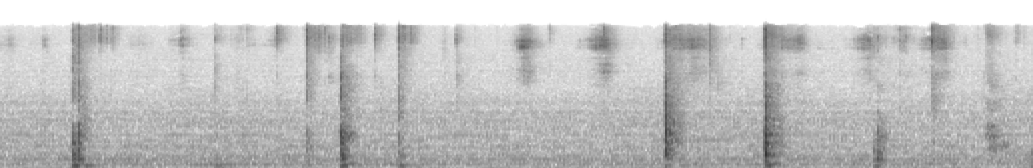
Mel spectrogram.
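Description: A small tool scrapes and cuts through crumbly sand in short, crackling bursts.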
